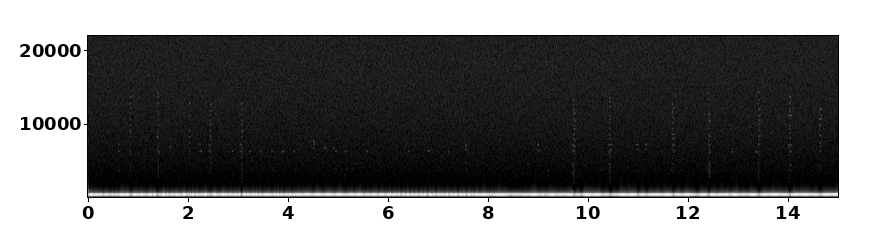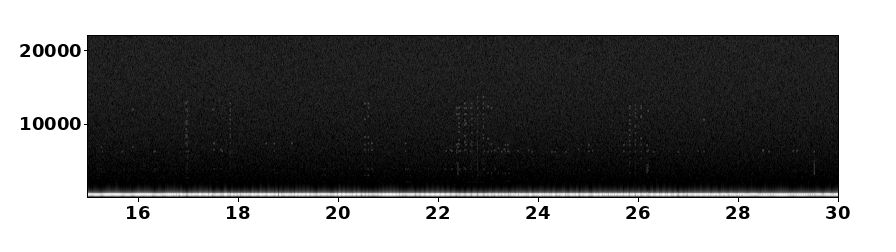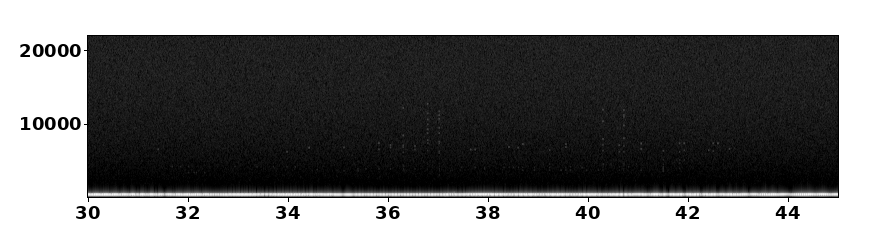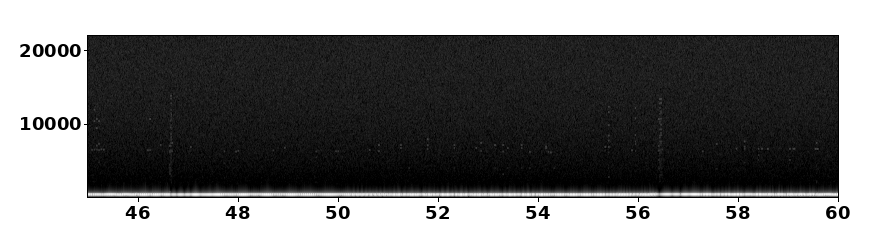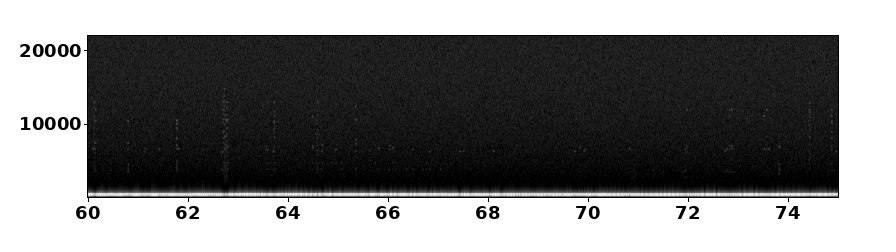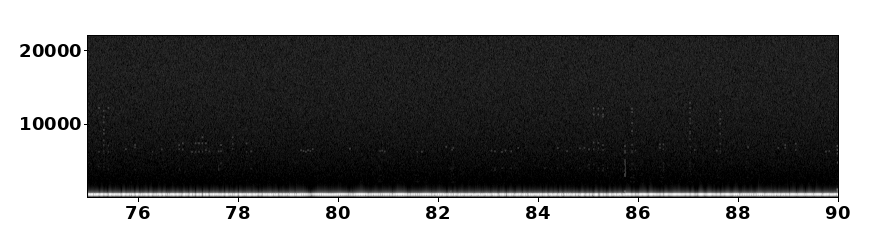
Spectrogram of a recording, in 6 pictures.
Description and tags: random binauralizer
testing new generator. fluctuating binaural beat via switcher.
